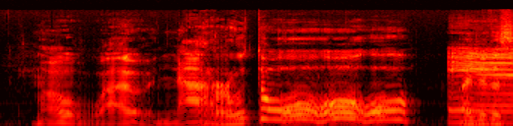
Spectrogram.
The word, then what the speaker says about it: Naruto: We're watching Naruto. Oh wow, Naruto! Why'd you have to say it like that? Naruto. That's how you say it, you idiot. No, you say Naruto.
